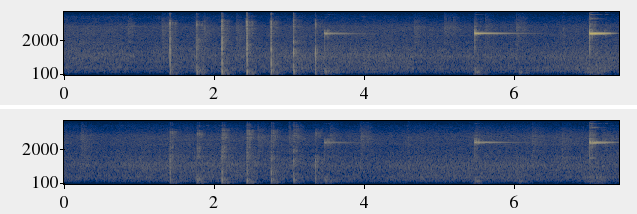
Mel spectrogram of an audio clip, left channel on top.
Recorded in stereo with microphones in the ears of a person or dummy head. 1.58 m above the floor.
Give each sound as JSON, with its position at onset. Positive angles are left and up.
{"t": 1.4, "sound": "a clap", "side_deg": 60, "distance_m": 0.7}
{"t": 3.5, "sound": "a bell", "side_deg": 30, "distance_m": 1.0}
